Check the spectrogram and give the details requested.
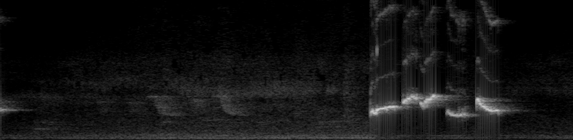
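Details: Orange-headed thrush song meant to make other birds of its kind agitated: quiet background, then a single fast phrase of bright, warbling whistles lasting about a second.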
